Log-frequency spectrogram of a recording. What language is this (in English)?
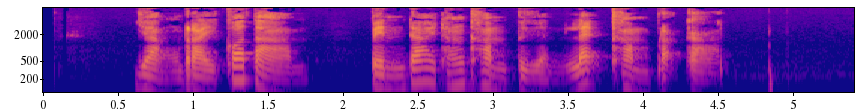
Thai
